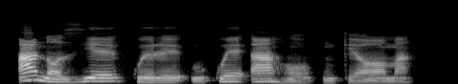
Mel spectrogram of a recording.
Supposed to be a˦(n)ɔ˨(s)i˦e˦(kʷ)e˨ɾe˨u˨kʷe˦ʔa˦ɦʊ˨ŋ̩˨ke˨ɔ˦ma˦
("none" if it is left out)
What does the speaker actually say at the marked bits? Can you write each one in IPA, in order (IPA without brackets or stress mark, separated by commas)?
n, z, kʷ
